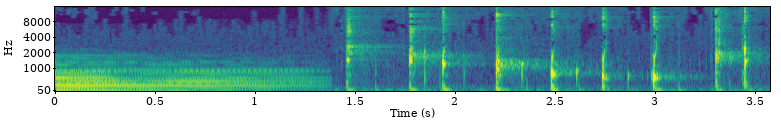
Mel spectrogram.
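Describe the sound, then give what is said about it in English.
A steady low hum gives way to a quick series of about ten sharp tongue clicks made in the mouth, in an uneven, clip-clop-like rhythm, with no talking. “It's just my tongue making a clicking sound in my mouth.”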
